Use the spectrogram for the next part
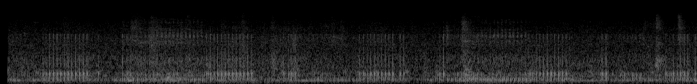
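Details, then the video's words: Ginger tabby cat (chatora) purring steadily, a rough rattling rumble swelling and easing in long breaths roughly every second or so, close and quiet indoors. "ゴロゴロ茶トラ Purr of a cat"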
